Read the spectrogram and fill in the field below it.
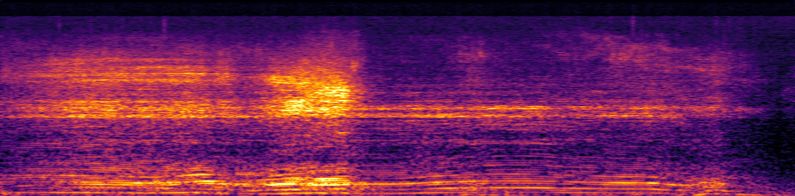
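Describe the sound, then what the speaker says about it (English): A Nova race car engine revs at an amateur racing event, a rising and falling throaty roar with a sharp peak of revs in the middle, heard from a short distance without any talk. "You hear the rips from the Nova"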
